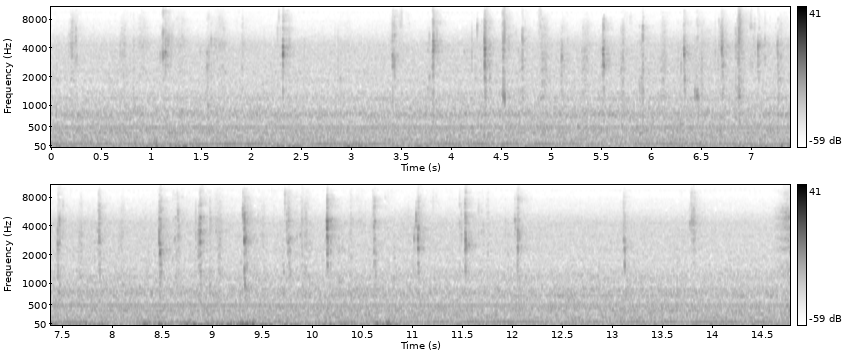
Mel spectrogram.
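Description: A person chewing a mouthful of rice and chicken curry close to the microphone: irregular small wet clicks and smacks from the mouth, over a steady low hum.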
